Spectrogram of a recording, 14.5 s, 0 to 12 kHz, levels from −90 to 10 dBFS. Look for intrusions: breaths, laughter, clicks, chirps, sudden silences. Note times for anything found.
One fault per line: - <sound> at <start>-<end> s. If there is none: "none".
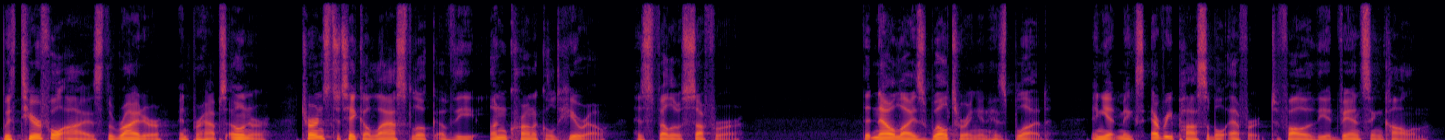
none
